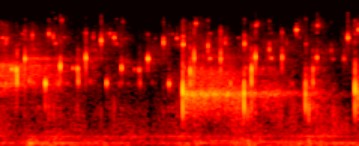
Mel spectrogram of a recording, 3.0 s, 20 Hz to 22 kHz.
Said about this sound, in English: I created the drops of water on the DX7. Just by playing around with the waveforms and everything until I got exactly what I wanted.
